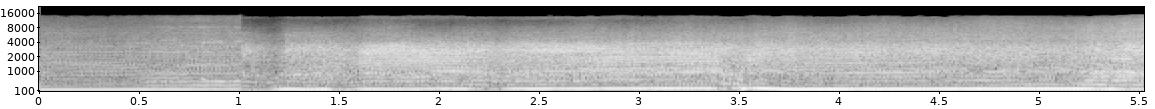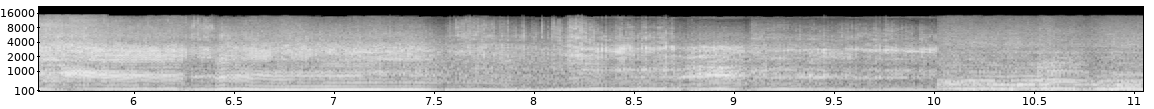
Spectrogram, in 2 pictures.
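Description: A rally car engine roars past close by.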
